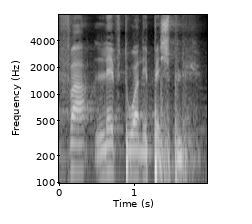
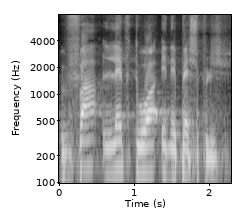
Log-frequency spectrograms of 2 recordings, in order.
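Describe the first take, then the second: First: It is said at normal volume. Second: It is said loudly.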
